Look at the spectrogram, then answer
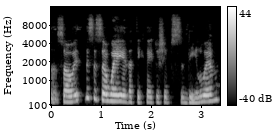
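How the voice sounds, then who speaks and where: A woman with a Swedish accent at a fairly slow pace with ordinary pitch variation, in a very clean recording with a silent background. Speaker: politician. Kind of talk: interview. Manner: halting.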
